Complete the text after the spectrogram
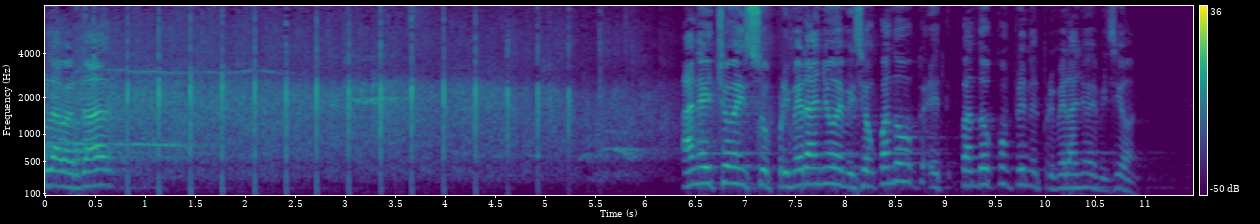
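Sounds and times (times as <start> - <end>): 
speech: 0.0 - 0.8, 6.4 - 11.0
sharp claps: 0.0 - 6.3
audience applause: 0.0 - 6.4.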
